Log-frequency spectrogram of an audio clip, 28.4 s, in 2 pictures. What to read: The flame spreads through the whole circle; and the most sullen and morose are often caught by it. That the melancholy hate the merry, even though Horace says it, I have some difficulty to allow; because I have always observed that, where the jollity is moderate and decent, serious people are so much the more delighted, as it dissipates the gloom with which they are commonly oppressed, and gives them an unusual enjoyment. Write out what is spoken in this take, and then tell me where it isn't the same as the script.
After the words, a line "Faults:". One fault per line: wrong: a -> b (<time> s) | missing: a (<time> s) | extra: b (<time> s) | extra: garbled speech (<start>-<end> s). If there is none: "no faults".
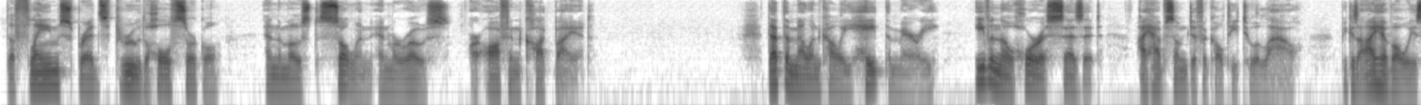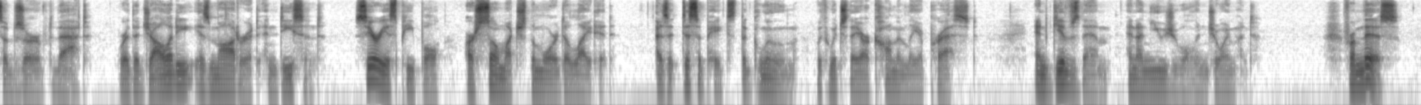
The flame spreads through the whole circle; and the most sullen and morose are often caught by it. That the melancholy hate the merry, even though Horace says it, I have some difficulty to allow; because I have always observed that, where the jollity is moderate and decent, serious people are so much the more delighted, as it dissipates the gloom with which they are commonly oppressed, and gives them an unusual enjoyment. From this
Faults:
extra: From this (27.6 s)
